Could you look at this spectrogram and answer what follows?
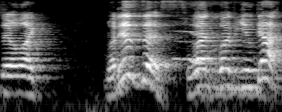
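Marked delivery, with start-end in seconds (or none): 1.0-2.8 put-on New York accent. Retelling a bra shop saleswoman questioning her bra: put-on New York accent. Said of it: "but I can do a New York accent".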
